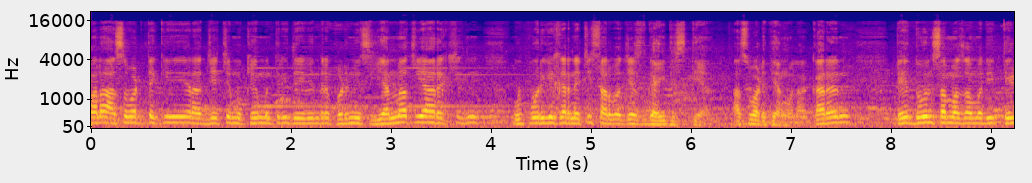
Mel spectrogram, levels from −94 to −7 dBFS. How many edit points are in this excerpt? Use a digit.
0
